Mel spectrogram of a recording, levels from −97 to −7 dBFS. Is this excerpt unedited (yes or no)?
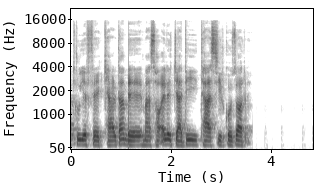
yes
